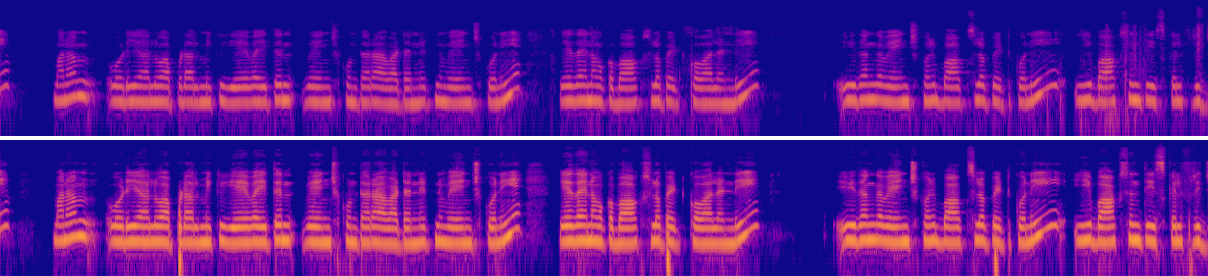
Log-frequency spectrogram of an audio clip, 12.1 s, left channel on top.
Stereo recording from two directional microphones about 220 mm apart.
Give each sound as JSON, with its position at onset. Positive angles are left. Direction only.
{"t": 0.5, "sound": "speech", "side_deg": -40}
